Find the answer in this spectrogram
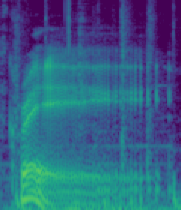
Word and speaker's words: Craig: from your text that's be like Craig rhymes with gray yeah Craig Craig I don't I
